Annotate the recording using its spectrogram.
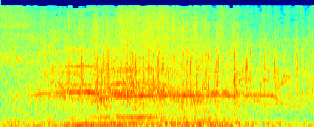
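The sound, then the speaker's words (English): A large crowd gathered in a plaza roars and cheers continuously, a dense wall of many voices holding loud and steady throughout, with a few shouts rising above the din. “When his canopy opened, he was deafened by the roar from the crowd.”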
